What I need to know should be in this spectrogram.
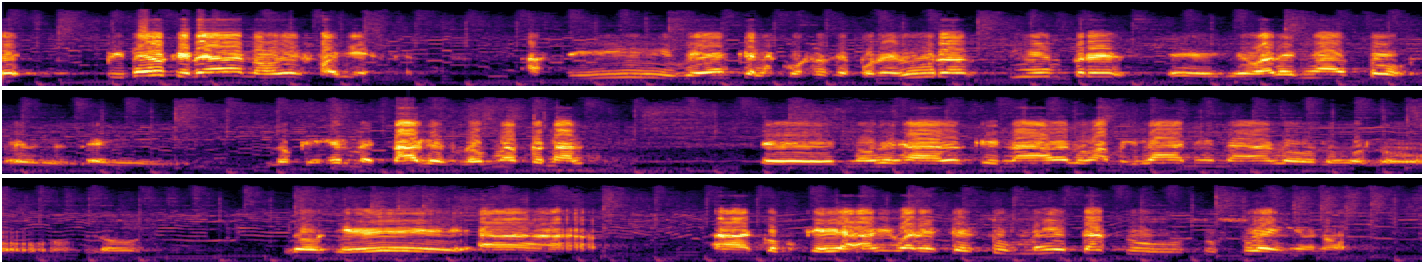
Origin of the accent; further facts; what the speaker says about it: Valencia, Carabobo, Venezuela; nosotros somos de Valencia, pues.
